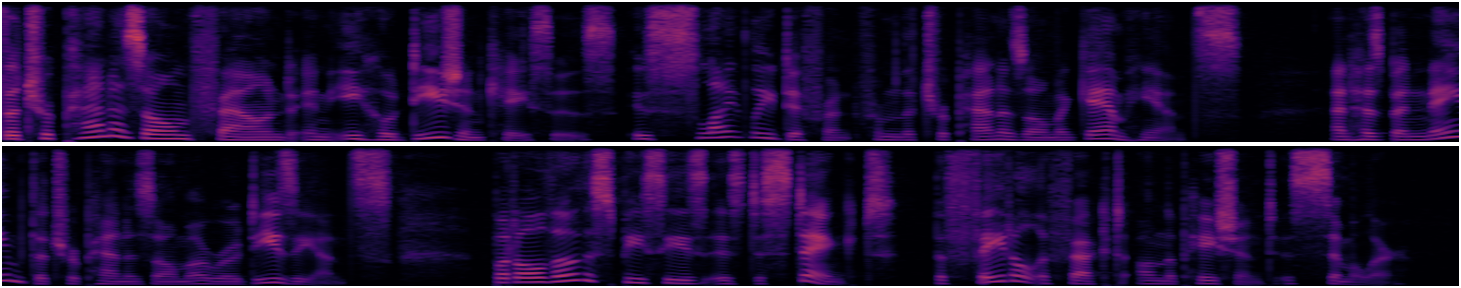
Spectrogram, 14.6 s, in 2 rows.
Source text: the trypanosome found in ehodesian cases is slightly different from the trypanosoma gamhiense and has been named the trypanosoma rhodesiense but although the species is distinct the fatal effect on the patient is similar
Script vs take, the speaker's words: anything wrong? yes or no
no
